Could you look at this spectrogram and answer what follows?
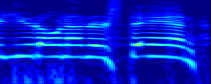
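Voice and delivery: high-pitched, hammed-up desperate cry; frantic. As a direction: plead in an exaggerated panic, pitch way up. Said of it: "one guy is just frantic".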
